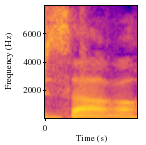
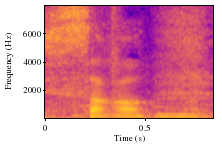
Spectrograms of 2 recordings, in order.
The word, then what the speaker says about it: Sahara: On est avec Sarah, donc bien que ça s'écrive Sahara, il faut prononcer Sarah, auteur de J'inspiration, sorti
